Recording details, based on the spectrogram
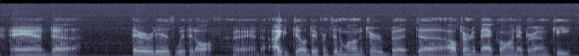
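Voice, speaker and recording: In a room with audible echo, a man speaks with a bright, sharp tone and fairly low pitch. His intonation is monotone and flat, at a moderate pace. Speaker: ham radio operator. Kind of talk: casual chat. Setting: amateur radio contact. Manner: soft-spoken.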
